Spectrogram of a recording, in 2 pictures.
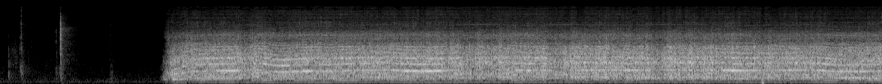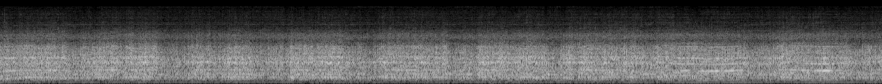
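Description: A Popeil pasta machine churns flour into dough with a steady, loud motor whir and grinding hum that runs continuously after a brief quiet start with a few small knocks.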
